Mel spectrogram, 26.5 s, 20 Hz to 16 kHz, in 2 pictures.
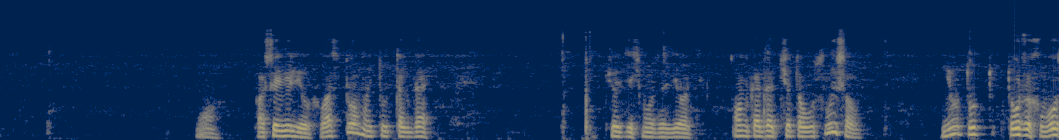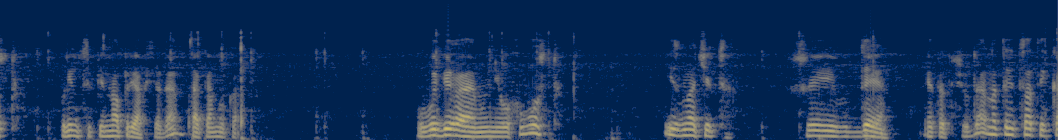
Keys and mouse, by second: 0.8-7.2 drag, 7.5 middle click, 9.8-12.3 drag, 13.9 click, 14.5-15.6 drag, 15.9 middle click, 16.5 click, 17.3 click, 18.0 click, 19.5 shift+click, 20.1 shift+click, 23.1 click, 24.2 shift+d.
